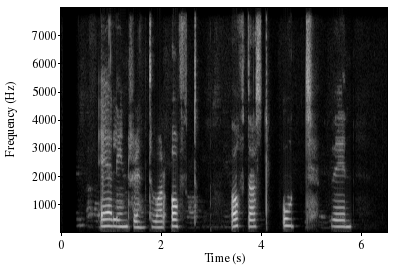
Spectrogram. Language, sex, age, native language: Icelandic, female, 10, Icelandic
